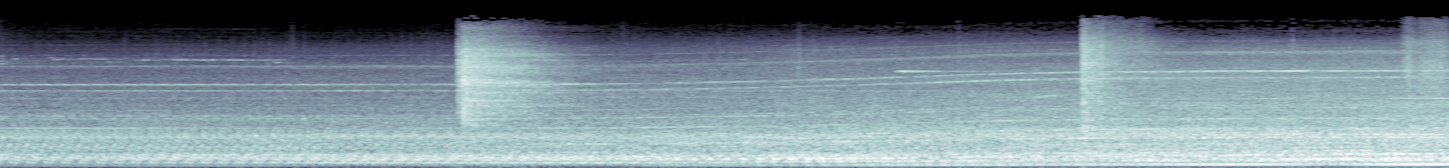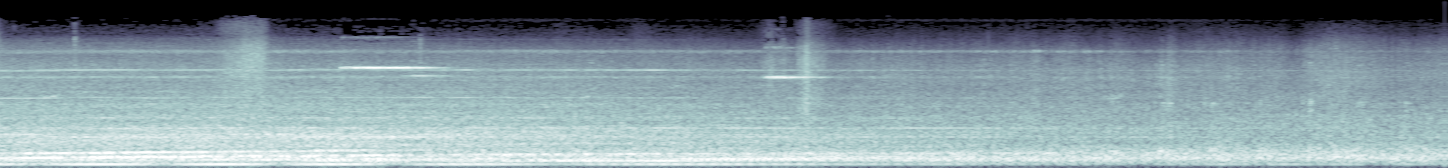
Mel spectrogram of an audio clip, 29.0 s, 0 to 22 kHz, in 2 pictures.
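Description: Union Pacific EMD SD70M diesel locomotives rumbling past, the engine sound building to its loudest in the middle, followed by rolling freight cars. Over it runs a steady high-pitched wheel squeal, with about five sharp metallic clanks scattered through.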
